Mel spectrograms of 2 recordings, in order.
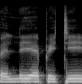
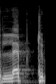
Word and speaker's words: leapt: Instead of L-E-A-P-T, leaped, the poet has used leapt because it should rhyme with the leopard, leapt and leopard.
